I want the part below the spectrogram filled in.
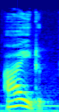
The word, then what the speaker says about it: aisle: それから、アイル、 AISLE と書いてアイル、通路のことですね。飛行機に乗る時の通路側の席のこともアイルと呼びますね。これも S は、真ん中に来ている S は発音しません。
